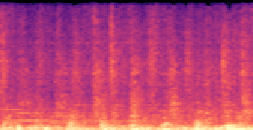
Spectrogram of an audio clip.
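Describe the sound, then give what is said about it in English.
A train rumbles steadily along the tracks through a city at night, its low clattering and rhythmic wheel noise filling the scene with a faint hiss above, continuous, with no voices. “It's night where we've arrived, and we're in a city rolling down the tracks while everyone sleeps well, not everyone.”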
